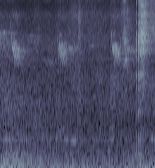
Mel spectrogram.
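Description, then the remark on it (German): Parrot calls at a street corner in Berlin, a few short high squawks spaced about a second apart, fairly faint against a steady rumble of street traffic. “Also für mich waren das genau die Geräusche, die ich erwartet hätte für einen Papagei.”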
